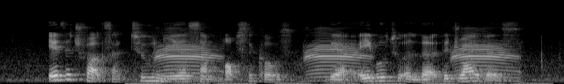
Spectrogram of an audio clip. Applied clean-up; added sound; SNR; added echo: none; Livestock, farm animals, working animals; 6 dB; none.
